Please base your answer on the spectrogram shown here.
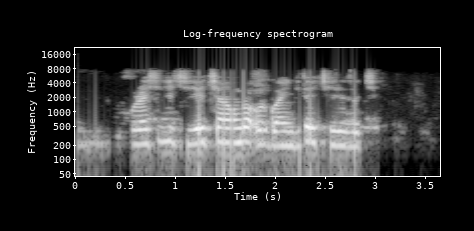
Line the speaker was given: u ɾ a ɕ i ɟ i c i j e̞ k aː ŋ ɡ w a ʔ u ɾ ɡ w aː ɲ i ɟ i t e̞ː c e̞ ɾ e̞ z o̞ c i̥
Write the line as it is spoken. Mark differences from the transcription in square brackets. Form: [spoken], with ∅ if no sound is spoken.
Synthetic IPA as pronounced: u ɾ a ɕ i ɟ i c i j e̞ [c] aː ŋ ɡ w a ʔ u ɾ ɡ w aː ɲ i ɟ i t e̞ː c e̞ ɾ e̞ z o̞ c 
